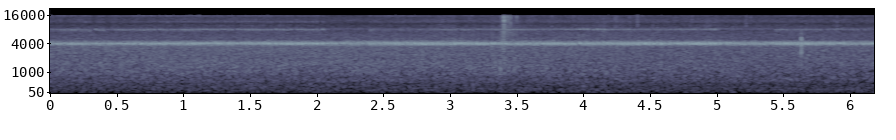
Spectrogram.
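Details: Brood IX 17-year periodical cicadas molting in an apple tree on May 31, 2020, give a steady, high, whining drone that holds one even pitch without a break.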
